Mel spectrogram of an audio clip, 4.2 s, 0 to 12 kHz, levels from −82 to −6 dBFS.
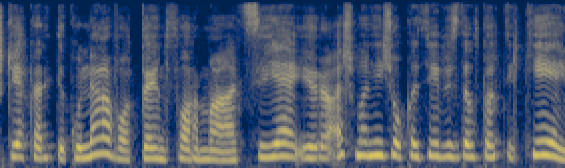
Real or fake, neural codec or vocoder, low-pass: fake; codec, 44.1 kHz, 1.7 kbps, Pupu-Codec; 10.8 kHz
